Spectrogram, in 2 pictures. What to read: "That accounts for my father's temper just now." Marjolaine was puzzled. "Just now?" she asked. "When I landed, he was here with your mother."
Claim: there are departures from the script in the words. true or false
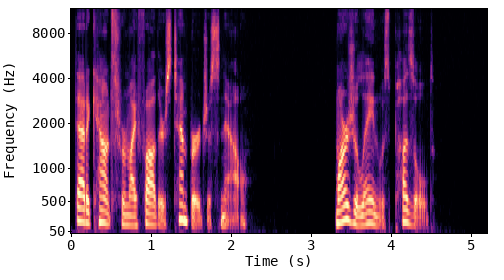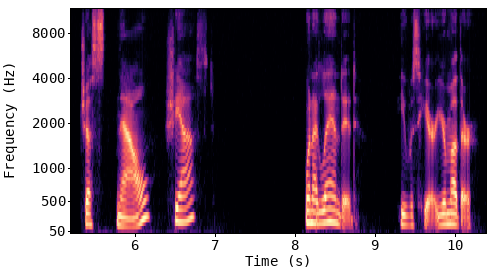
true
